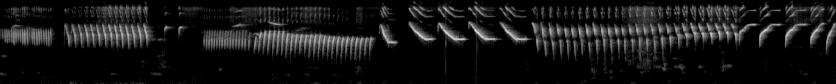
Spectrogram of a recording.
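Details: Long rolling canary song for encouraging other canaries to sing: alternating buzzy rattling trills of different pitch, then runs of sharp descending whistled notes and fast trills.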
